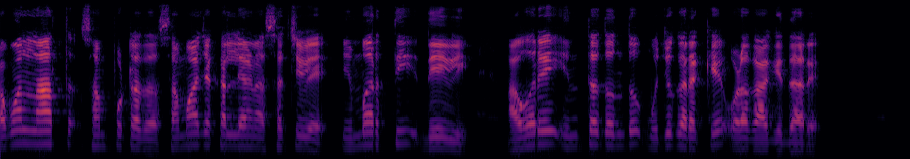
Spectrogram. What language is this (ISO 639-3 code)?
kan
